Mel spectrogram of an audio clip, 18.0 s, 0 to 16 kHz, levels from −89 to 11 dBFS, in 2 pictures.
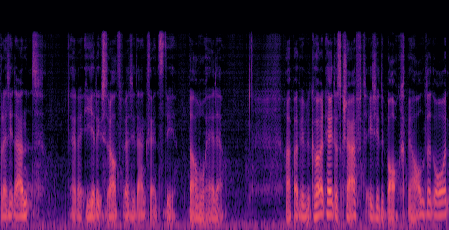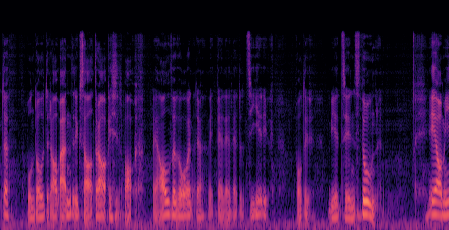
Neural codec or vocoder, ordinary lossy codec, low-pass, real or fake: autoencoder, 22.05 kHz, a latent of 192 numbers a frame, VITS, trained on many speakers; none; 9.9 kHz; fake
